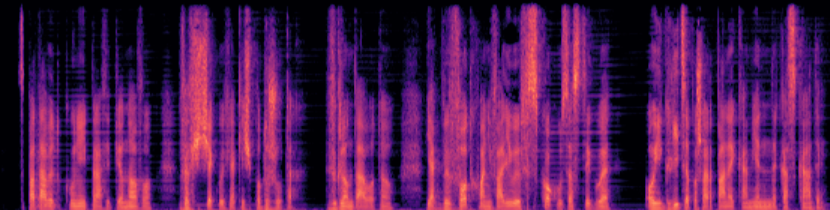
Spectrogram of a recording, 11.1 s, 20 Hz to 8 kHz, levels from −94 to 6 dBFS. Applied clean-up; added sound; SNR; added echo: neural mask model DeepFilterNet 3.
